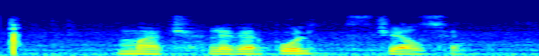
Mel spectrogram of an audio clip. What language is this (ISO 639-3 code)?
rus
